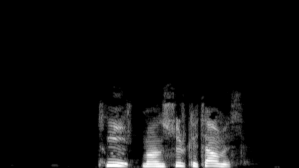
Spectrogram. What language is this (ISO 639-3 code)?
uzb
